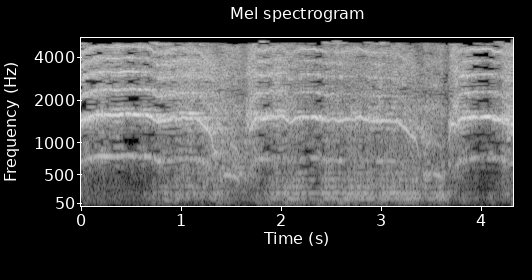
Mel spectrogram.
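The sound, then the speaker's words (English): A voice imitates girls screaming while playing volleyball at a state park in Peoria, letting out loud, shrill, sustained shrieks in about three long bursts separated by brief breaths. “And you go over and watch the girls play volleyball, right? And they just scream.”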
